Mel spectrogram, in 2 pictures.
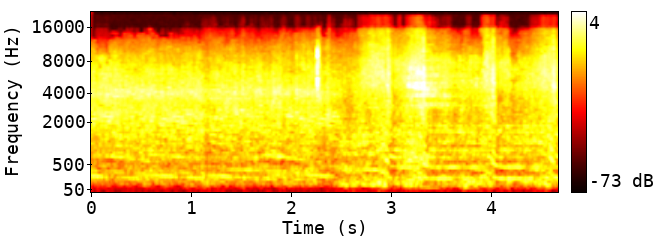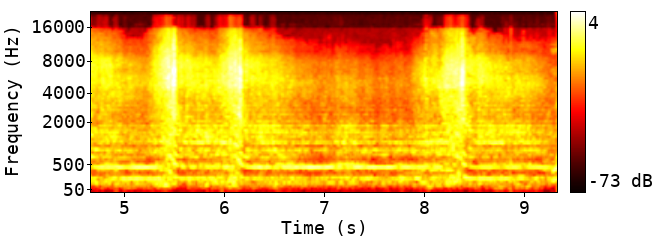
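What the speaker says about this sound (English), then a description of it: "Love the sound that you get as well from these cars as they fly by down at turn 3." IndyCar race cars at Indianapolis during Indy 500 practice stream past turn 3, a steady high-pitched engine roar with repeated sharp pass-bys and Doppler swoops, loud and continuous with no talk.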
